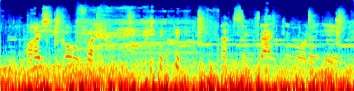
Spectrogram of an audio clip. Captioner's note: laughs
